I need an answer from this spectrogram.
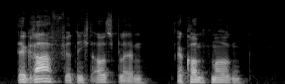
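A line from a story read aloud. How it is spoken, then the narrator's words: Calling out. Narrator (German): rief Eduard Charlotten zu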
